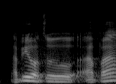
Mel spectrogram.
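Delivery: ordinary talk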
